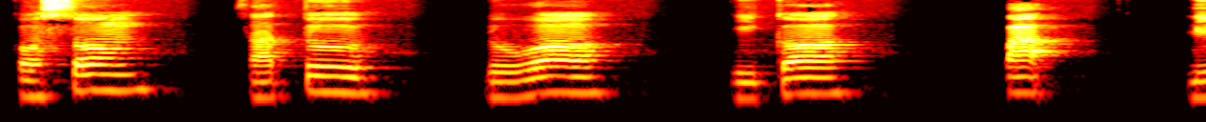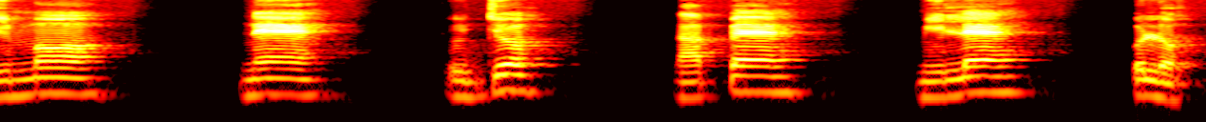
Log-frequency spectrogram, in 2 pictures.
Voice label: Kelantan-Pattani Malay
